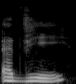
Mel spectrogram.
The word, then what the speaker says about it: Edwige: Her name is Dr. Edwige. It's like French, right?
